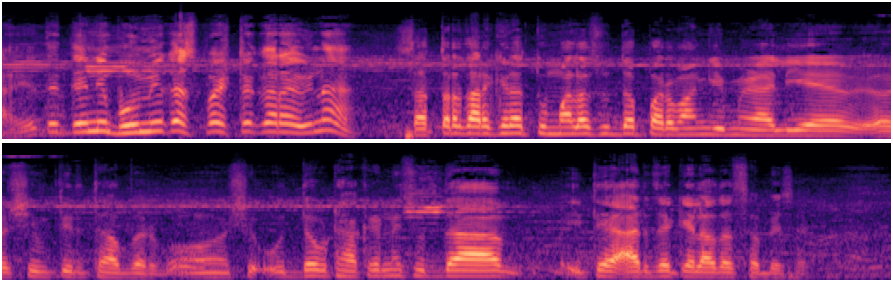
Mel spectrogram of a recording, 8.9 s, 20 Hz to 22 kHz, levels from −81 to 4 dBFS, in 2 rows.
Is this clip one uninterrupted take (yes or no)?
yes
